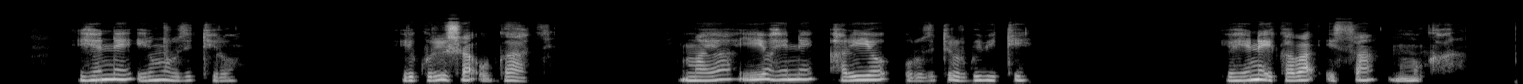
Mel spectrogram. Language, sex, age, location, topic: Kinyarwanda, female, 50+, Musanze, agriculture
